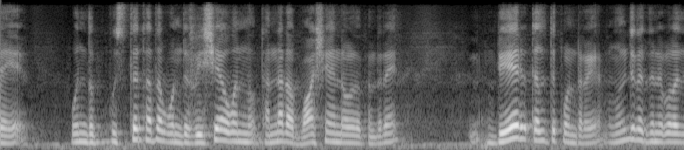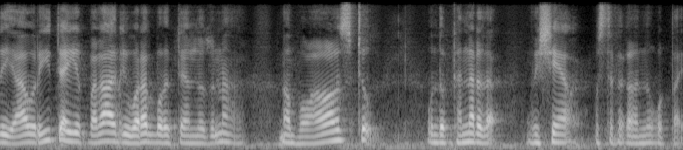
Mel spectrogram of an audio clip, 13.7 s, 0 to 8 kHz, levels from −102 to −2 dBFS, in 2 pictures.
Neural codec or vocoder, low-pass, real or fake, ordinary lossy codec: codec, 16 kHz, 1 kbps, FunCodec, trained on LibriTTS, 50 frames a second; 7.2 kHz; fake; none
